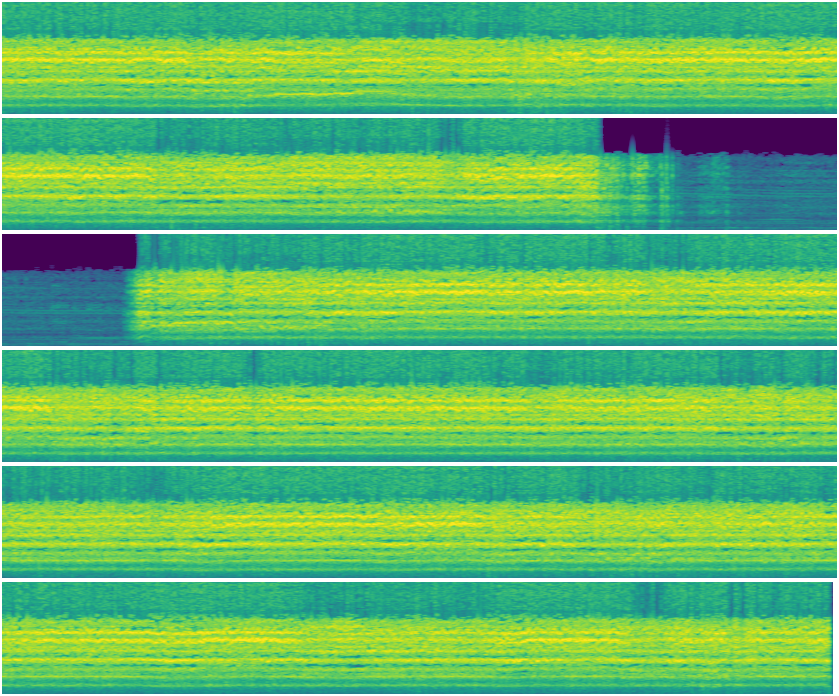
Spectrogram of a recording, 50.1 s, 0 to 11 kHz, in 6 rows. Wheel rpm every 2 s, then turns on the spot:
230, 230, 250, 230, 230, 220, 220, 60, 0, 150, 220, 230, 220, 230, 240, 230, 230, 230, 230, 230, 230, 230, 230, 230, 230.
none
